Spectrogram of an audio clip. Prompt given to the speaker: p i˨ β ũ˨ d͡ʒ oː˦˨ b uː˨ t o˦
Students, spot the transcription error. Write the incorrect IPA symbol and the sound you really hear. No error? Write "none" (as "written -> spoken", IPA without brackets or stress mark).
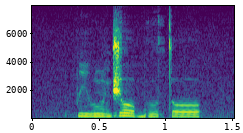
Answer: none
